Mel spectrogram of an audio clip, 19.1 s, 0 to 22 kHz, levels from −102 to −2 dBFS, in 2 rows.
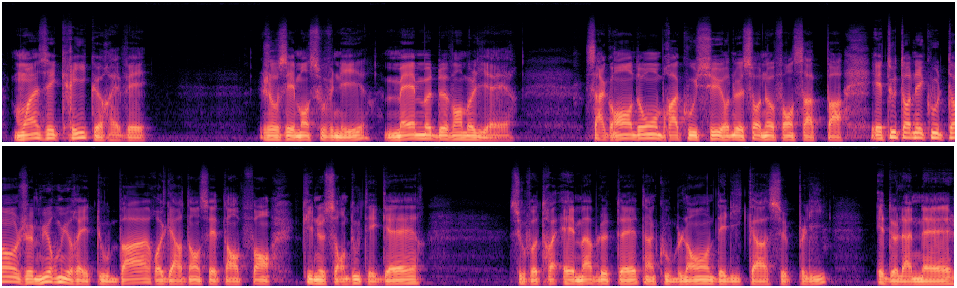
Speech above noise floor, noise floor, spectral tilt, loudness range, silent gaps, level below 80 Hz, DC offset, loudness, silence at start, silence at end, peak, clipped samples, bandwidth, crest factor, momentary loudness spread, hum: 46 dB; -67 dBFS; -8.5 dB/octave; 3 LU; none; -44 dBFS; under 0.1%; -23 LUFS; 0.1 s; 0 s; -10 dBFS; under 0.1%; 9.4 kHz; 14 dB; 7 LU; none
